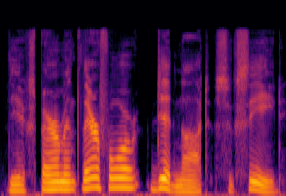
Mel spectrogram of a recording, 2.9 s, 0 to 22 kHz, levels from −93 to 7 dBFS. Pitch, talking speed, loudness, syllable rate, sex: 145 Hz, 125 wpm, -16 LUFS, 5.1 syllables/s, male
